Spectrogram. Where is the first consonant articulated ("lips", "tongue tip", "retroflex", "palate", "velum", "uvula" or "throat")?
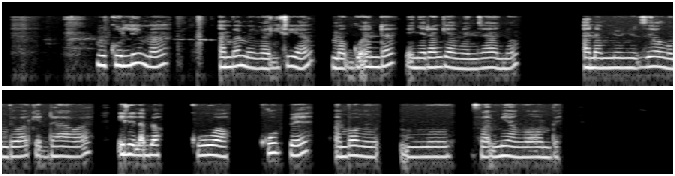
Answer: lips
